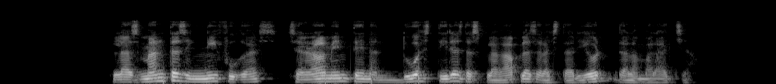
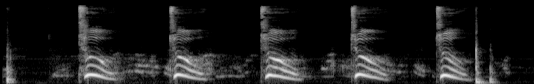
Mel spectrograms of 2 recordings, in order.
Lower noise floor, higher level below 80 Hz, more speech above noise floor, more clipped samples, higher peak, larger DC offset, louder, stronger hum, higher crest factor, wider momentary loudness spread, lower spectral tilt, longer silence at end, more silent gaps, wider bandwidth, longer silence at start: first, -87 dBFS vs -46 dBFS; second, -56 dBFS vs -48 dBFS; first, 62 dB vs 33 dB; neither; second, -6 dBFS vs -2 dBFS; neither; second, -25 LUFS vs -14 LUFS; neither; first, 20 dB vs 14 dB; second, 12 LU vs 20 LU; about the same, -6 dB/octave vs -5 dB/octave; first, 0.9 s vs 0.4 s; neither; second, 8.2 kHz vs 16.5 kHz; first, 1.15 s vs 0.05 s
